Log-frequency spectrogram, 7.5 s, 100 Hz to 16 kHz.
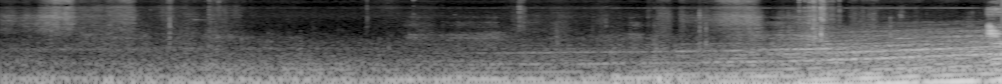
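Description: A BMW i7 electric sedan accelerating hard under boost, a low road rumble swelling in loudness with a rising whine sweeping upward over several seconds, heard from inside the car.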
